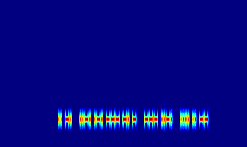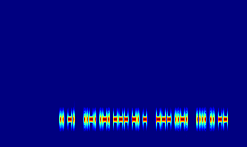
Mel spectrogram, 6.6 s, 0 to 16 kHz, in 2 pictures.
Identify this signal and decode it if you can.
Morse code, heard as a keyed tone, about 64 wpm, 700 Hz. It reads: IN FRONT OF HIM IN FRONT OF HIM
